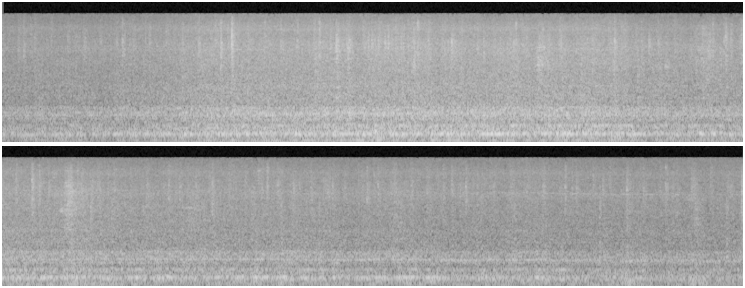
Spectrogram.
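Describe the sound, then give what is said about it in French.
A metro train rumbles steadily into Bastille station, a continuous loud roar of wheels and motor with a low hum and hiss throughout. No one speaks. “Le métro arrive à Bastille,”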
